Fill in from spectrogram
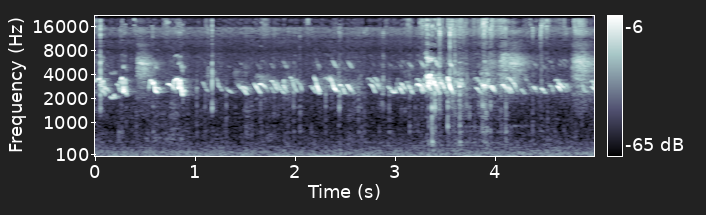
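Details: Young chicken chicks giving quick, high-pitched cheeping notes in steady series over a low rumbling background.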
